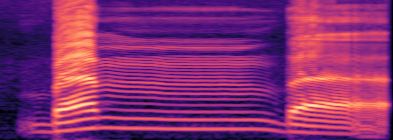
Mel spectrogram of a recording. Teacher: diganti suara tanwin atau suara nunnya menjadi bamba. Ada tambahan mimnya. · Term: iklab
